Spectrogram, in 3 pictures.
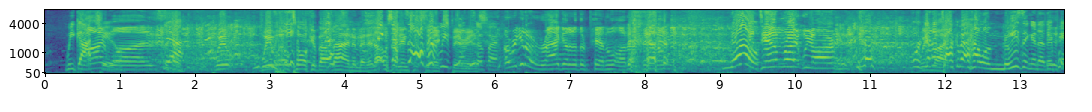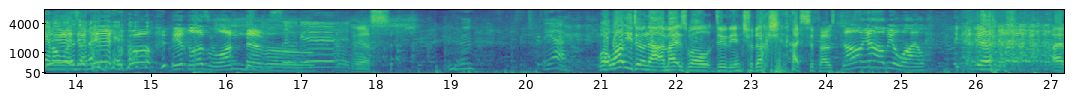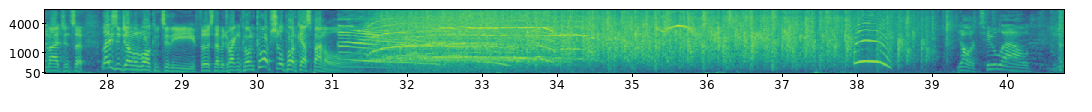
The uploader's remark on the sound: The podcast was broadcast live at Dragoncon in Atlanta, Georgia.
